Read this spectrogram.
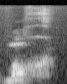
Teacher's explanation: Kha Kha iaitu hujung halkum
